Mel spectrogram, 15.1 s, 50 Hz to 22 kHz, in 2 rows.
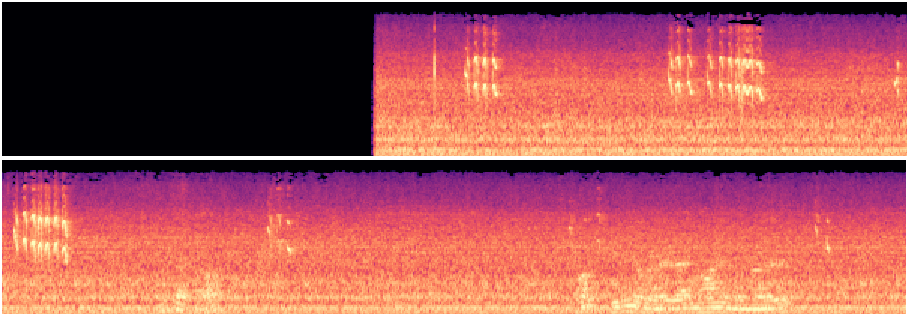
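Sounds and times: baby hedgehog squeaking: 0:03.8 - 0:04.3, 0:05.5 - 0:06.4, 0:07.4 - 0:08.2, 0:09.6 - 0:10.2, 0:12.2 - 0:12.7, 0:14.2 - 0:14.6.

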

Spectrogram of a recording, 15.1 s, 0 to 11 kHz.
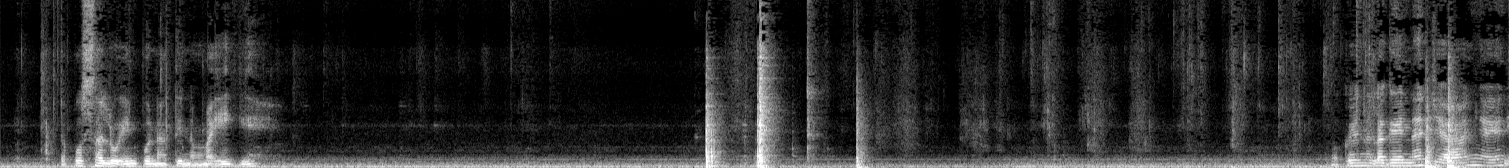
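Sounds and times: low steady hum: 0:00.0 - 0:15.0
spatula and dish knocking on pan: 0:07.0 - 0:08.8, 0:14.2 - 0:14.8.

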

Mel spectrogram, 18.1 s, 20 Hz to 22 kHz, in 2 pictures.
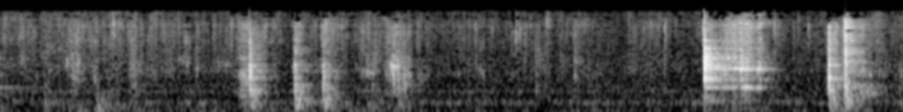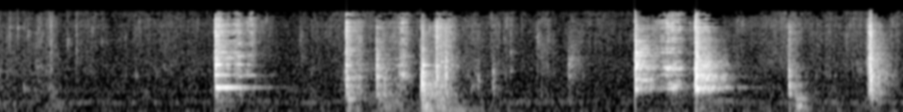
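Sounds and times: utensils scraping in a frying pan: 0:02.3 - 0:04.2, 0:07.0 - 0:09.0, 0:11.2 - 0:11.8, 0:12.4 - 0:13.9, 0:15.4 - 0:18.0
utensils clinking on a plate: 0:15.4 - 0:17.1.

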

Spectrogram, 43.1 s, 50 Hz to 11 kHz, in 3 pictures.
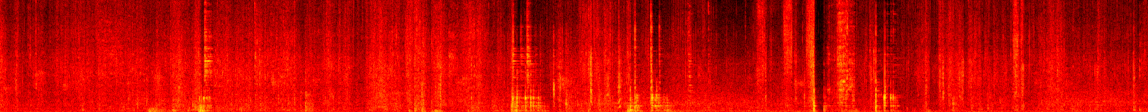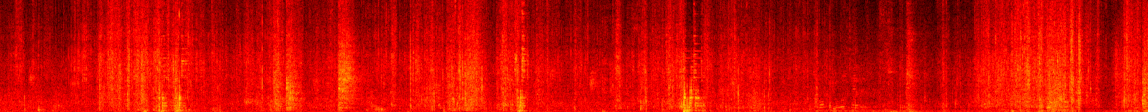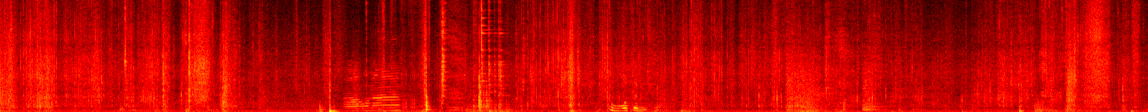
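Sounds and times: dishes and utensils clinking: 0:02.4 - 0:02.9, 0:05.9 - 0:08.7, 0:22.8 - 0:23.3.

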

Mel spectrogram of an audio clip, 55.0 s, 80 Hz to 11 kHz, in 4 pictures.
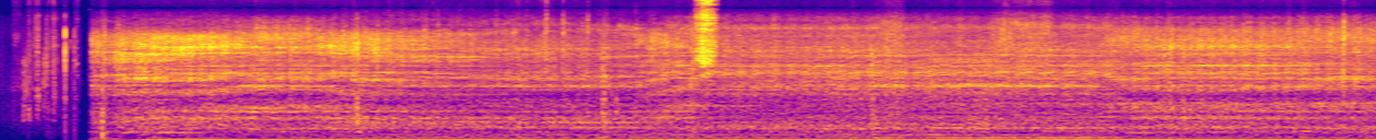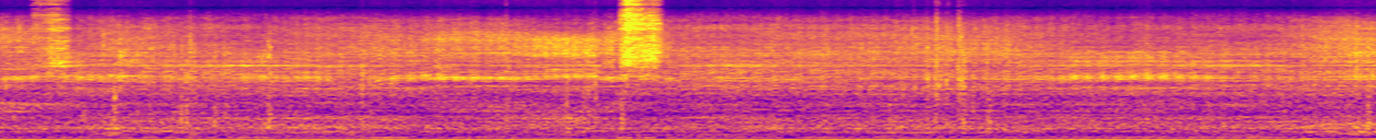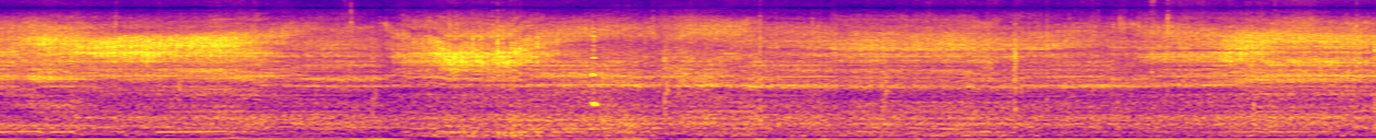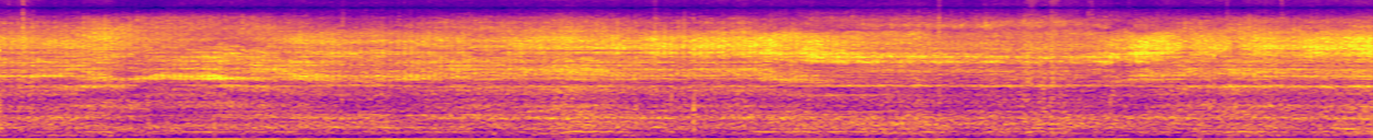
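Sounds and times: diesel excavator engine running: 0:00.0 - 0:55.0
short hisses: 0:06.9 - 0:07.2, 0:20.0 - 0:20.4.

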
